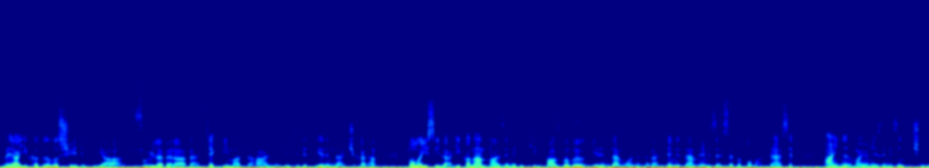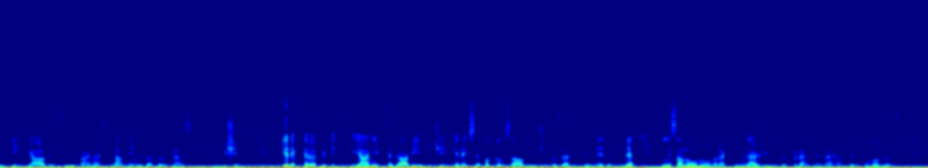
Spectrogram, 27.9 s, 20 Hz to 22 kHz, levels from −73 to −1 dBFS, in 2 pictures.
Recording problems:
low rumble; loud; throughout; 1 dB below the speech

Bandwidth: 15 kHz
